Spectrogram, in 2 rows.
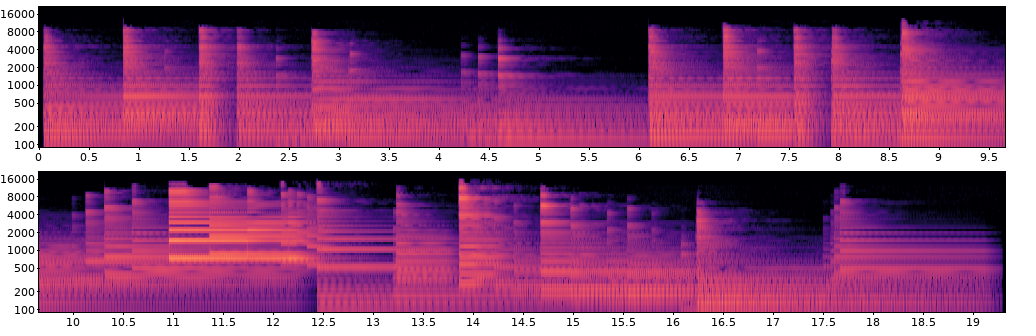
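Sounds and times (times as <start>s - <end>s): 
glass piano: 0.1s - 19.3s.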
